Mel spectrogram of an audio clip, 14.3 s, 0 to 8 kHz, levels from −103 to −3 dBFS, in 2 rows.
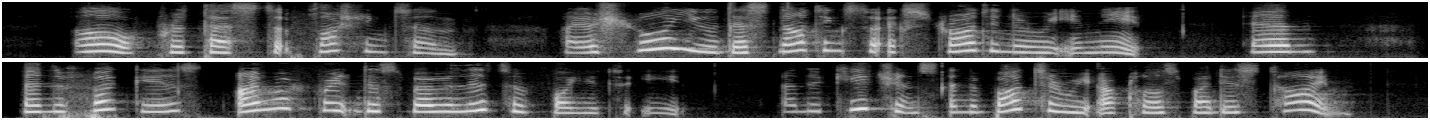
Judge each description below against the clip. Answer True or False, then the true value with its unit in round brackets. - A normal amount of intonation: True (4.4 semitones)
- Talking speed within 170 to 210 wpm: False (155 wpm)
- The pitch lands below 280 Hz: False (345 Hz)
